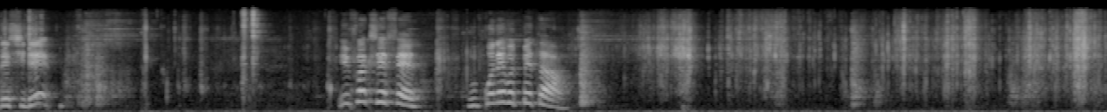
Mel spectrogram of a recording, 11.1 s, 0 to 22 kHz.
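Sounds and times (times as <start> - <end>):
paper packaging crinkling: 6.1 - 11.0.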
